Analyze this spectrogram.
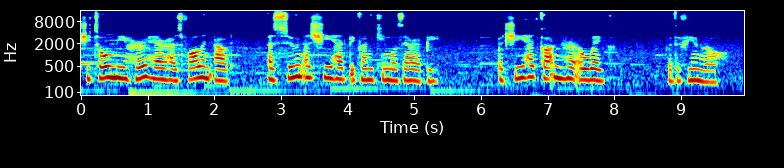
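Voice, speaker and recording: The speaker keeps a moderate pace with long, frequent pauses and monotone, flat intonation. Music plays in the background. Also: woman, fairly high pitch for a woman. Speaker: horror story narrator. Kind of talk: horror story narration.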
